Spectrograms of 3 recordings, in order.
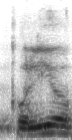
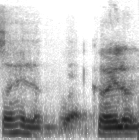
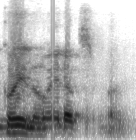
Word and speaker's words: Coelho: It arises out of the Colio case, which is expressly referred to your it lordship. arises out of? Colio case. Coelho. Coelho. But my learned friends repeatedly correct me on the pronunciation, on the Coelho case.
